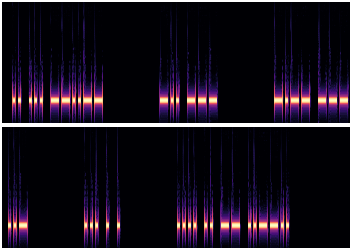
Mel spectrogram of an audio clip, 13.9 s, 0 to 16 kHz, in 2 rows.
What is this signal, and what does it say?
Morse code, heard as a keyed tone, about 22 wpm, 700 Hz. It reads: IS, DO YOU SEE HIM?
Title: 3x Word-Spacing - Sentences from Top 100 Words - 22wpm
